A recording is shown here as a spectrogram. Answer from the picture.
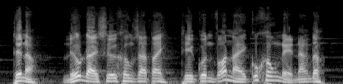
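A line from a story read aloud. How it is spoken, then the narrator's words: Angry shouted demand. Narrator (Vietnamese): tức giận thực sự, quát hỏi tiếp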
